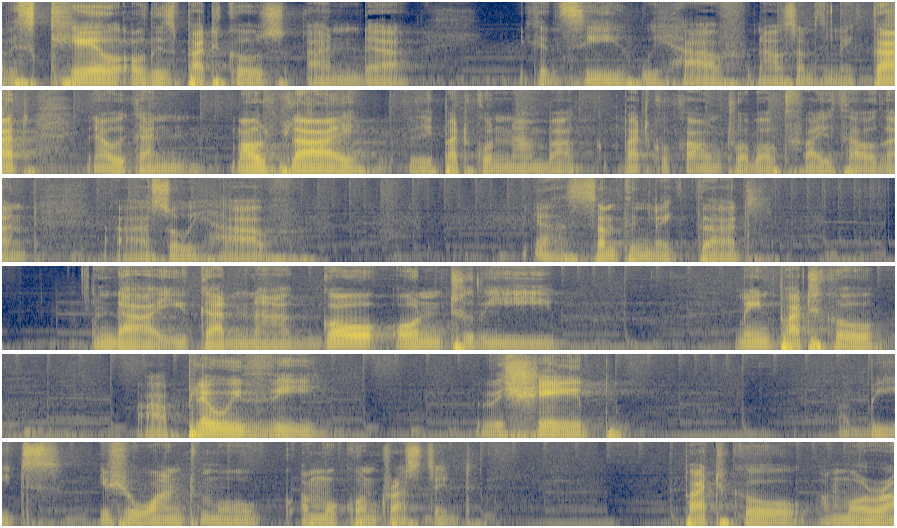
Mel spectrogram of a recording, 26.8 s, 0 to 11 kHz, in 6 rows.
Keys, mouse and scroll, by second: 0.1 `, 1.5 click, 1.9 `, 2.4 scroll up 3, 2.8 space, 3.5 scroll down 3, 4.3 space, 4.6-6.0 scroll up 19, 6.5-7.9 drag, 9.3 space, 10.9 `, 11.4-11.8 scroll up 4, 11.8 `, 12.2 `, 13.1 space, 13.7 scroll down 5, 14.6 click, 15.1-15.5 scroll down 7, 15.5 `, 15.9 scroll down 4, 16.1 `, 16.7 click, 17.1 `, 17.7-18.1 scroll up 10, 18.4 `, 19.5 `, 19.9 scroll up 2, 20.1 `, 21.7-26.7 drag.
